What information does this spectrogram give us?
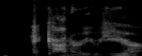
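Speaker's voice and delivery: very soft, hushed, high-pitched whisper. Calling out quietly to an unseen party member: whispered voice. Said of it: "in a whispered voice".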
